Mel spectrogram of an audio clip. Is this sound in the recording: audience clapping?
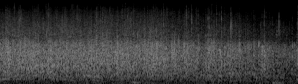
yes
